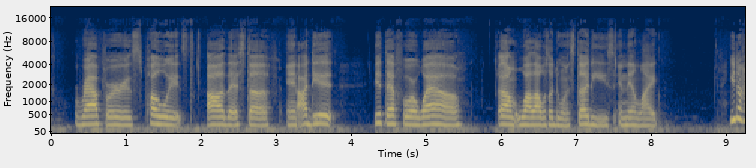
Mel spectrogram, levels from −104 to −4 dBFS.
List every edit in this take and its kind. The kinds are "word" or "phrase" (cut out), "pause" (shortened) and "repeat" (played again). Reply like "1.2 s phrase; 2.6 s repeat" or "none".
3.3 s word; 6.6 s word

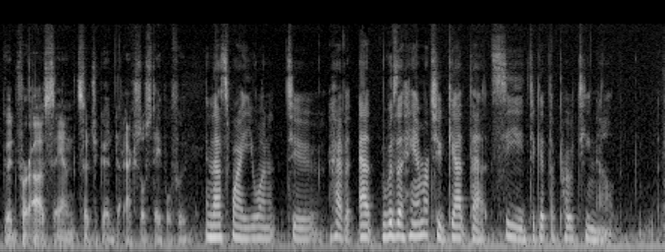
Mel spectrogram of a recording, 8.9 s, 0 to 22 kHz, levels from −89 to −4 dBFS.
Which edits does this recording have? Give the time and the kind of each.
1.6 s word; 4.7 s word; 5.7 s word

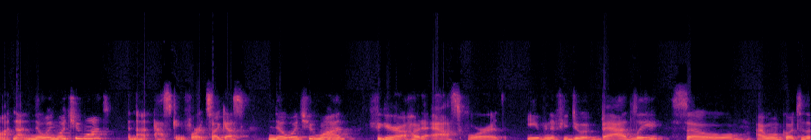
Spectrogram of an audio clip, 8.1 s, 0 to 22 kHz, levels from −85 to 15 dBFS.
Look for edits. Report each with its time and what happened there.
3.6 s pause; 6.7 s pause

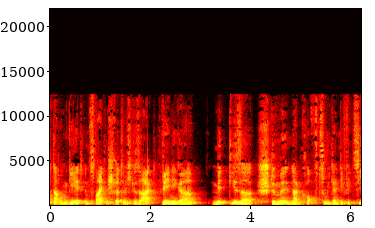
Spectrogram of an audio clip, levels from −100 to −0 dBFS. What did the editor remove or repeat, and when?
2.2 s word; 3.1 s pause

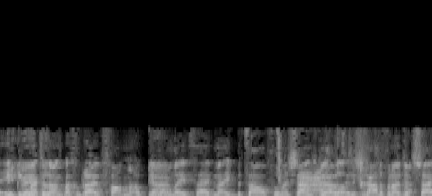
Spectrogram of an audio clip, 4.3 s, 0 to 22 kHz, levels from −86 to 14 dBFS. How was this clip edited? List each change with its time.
1.5 s word; 2.1 s word

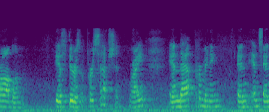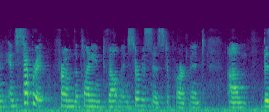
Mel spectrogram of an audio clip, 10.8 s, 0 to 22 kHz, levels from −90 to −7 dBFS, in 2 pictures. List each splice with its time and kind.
3.9 s phrase; 5.2 s repeat

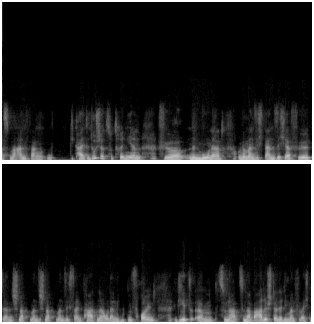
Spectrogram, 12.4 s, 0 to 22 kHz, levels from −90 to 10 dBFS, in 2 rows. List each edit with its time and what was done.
6.9 s repeat; 10.5 s pause

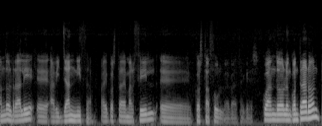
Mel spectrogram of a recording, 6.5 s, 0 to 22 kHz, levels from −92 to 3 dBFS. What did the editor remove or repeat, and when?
1.9 s pause; 5.2 s pause

